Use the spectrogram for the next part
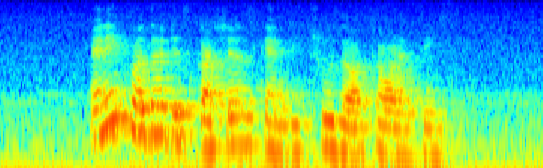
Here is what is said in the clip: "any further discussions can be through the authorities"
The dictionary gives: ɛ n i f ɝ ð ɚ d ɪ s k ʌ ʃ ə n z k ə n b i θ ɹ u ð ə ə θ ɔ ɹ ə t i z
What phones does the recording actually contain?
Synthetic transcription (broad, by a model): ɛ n i f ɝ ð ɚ d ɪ s k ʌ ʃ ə n s k ə n b i t ɹ u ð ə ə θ ɔ ɹ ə t i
